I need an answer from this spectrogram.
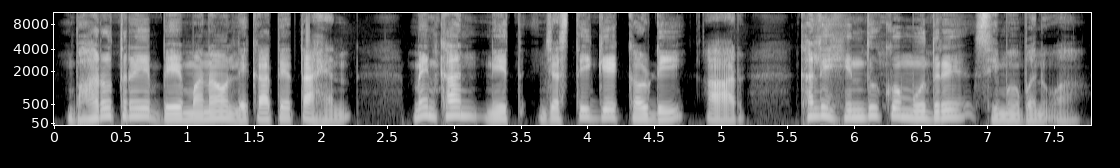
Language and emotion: Santali, neutral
